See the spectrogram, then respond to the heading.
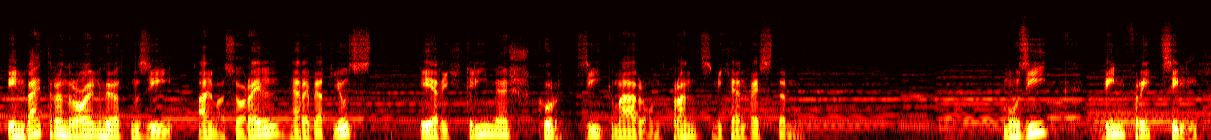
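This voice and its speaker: A man's voice: medium pitch, expressive, slow. A man with standard German speech reading formal scripted cast credits as a radio announcer. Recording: announcement over prominent music.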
